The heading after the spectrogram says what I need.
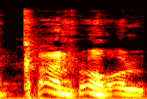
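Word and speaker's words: McConnell: ça c'est Mitch McDonald CONEL CONEL pas Donel mais c'est conal comment tu prononces canol canol on prononçant comme les américains canol mais c'est c'est voilà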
